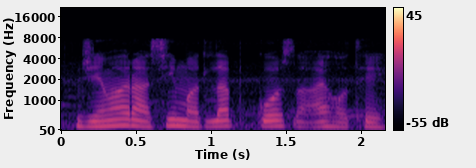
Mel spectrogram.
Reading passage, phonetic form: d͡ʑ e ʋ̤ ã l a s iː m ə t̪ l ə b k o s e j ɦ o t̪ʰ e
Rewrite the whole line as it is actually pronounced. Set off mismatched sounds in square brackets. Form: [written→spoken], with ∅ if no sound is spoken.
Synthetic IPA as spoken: d͡ʑ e ʋ̤ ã [l→ɾ] a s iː m ə t̪ l ə b k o s [e→a] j ɦ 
